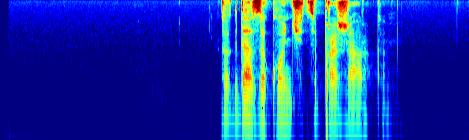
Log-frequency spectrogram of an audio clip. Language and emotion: Russian, neutral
